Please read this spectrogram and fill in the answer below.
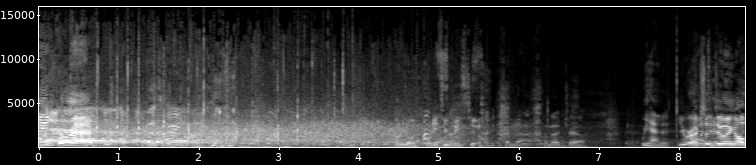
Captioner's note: applause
